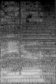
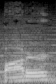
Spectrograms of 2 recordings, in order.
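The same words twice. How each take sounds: First: The name rhymes with Vader. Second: The name does not rhyme with Vader. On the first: "a one letter off from Lord Vader" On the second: "I was pronouncing it Bader"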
